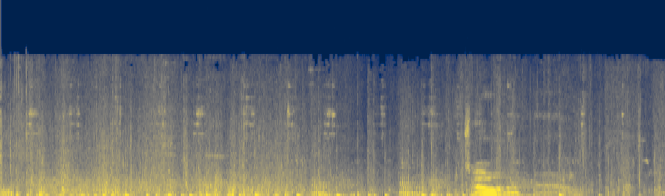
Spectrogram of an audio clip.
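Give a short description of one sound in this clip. Horse hooves pound rapidly on the ground at a gallop.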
